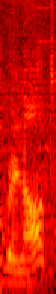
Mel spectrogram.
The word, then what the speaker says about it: Renault: the renault uh emblem what some of us would call renault yes yes sorry in france they say renault they pronounce it correctly yeah so these are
